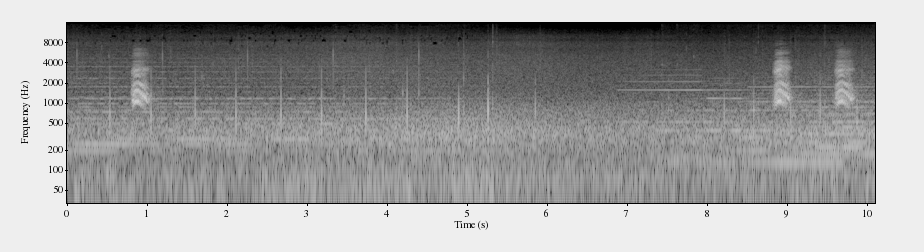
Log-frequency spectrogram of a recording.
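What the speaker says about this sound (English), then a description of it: "Hello there, bird." In the Syberia adventure game, a crow caws once early, then twice more near the end, each call distinct over a steady quiet outdoor ambience with faint ticking.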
